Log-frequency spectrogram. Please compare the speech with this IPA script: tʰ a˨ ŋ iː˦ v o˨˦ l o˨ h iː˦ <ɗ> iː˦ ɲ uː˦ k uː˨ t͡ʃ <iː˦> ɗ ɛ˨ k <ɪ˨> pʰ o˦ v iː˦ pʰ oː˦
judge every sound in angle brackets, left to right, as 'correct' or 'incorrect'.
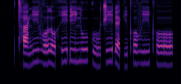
correct, correct, incorrect: i˨

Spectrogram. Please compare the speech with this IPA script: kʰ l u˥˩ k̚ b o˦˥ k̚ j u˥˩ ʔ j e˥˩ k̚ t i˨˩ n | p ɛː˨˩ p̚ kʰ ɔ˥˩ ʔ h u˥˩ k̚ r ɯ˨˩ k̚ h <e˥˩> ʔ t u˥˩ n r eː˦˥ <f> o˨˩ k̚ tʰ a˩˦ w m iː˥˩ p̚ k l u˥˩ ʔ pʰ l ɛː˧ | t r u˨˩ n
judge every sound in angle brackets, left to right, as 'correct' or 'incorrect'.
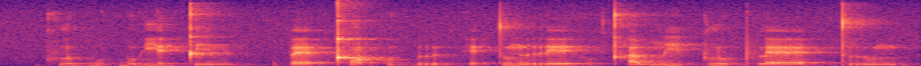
incorrect: e˨˩, incorrect: h

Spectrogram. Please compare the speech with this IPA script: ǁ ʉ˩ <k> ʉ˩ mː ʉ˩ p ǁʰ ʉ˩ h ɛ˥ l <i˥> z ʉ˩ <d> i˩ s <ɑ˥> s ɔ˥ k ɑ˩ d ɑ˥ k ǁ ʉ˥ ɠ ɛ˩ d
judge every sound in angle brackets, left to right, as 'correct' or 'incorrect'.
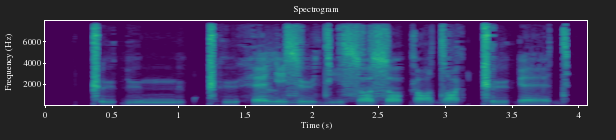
incorrect: ɠ, correct, correct, incorrect: ɔ˥

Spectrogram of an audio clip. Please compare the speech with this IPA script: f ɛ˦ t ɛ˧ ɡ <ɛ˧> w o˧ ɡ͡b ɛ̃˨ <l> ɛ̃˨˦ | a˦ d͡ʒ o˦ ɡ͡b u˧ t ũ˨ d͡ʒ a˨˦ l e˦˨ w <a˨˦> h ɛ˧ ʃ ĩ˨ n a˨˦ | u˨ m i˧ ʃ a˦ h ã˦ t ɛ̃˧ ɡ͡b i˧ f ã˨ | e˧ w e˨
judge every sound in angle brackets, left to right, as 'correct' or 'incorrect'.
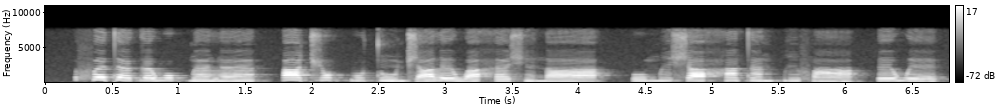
correct, correct, correct

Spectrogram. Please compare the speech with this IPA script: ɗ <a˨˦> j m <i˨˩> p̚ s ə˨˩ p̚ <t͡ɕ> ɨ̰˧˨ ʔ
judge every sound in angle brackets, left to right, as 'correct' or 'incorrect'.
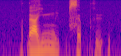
correct, correct, incorrect: k

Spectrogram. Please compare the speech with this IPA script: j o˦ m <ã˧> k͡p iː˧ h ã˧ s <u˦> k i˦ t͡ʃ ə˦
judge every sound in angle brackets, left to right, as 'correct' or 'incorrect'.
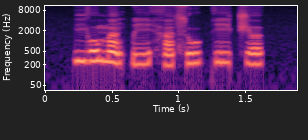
correct, correct

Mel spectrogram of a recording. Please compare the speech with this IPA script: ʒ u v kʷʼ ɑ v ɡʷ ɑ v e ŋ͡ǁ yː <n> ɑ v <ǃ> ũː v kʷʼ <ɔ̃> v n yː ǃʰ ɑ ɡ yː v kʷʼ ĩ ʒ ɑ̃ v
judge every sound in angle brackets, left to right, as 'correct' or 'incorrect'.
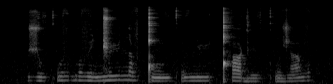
correct, correct, incorrect: ɑ̃

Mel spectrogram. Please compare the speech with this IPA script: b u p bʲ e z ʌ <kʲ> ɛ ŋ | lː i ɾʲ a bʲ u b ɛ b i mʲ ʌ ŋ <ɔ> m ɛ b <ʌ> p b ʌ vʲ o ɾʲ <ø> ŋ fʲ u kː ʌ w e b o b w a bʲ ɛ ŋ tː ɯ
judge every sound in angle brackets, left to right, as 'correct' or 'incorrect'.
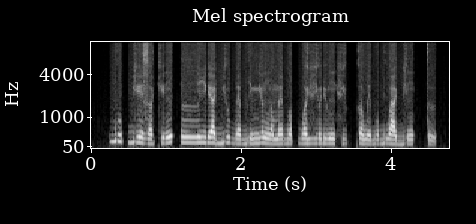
correct, incorrect: ʌ, correct, incorrect: u

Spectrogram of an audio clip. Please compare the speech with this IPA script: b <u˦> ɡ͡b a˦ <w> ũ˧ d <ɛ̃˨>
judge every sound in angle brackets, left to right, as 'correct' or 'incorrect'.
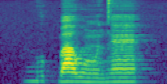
correct, correct, incorrect: ɛ̃˦

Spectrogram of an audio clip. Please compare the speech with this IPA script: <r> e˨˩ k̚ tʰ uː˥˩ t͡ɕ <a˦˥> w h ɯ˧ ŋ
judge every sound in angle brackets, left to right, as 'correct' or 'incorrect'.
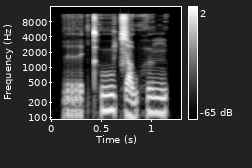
correct, incorrect: a˩˦

